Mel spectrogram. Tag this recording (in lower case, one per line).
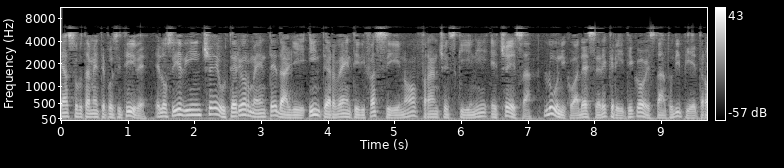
speech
